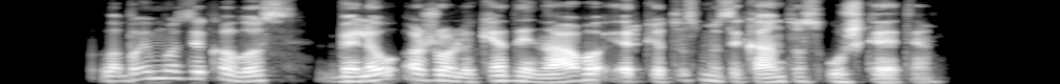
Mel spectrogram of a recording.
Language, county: Lithuanian, Klaipėda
